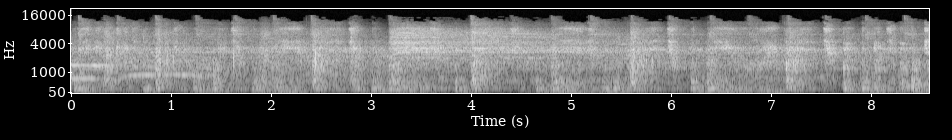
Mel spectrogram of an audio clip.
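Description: Live band music with beatboxing into a handheld microphone, the beatboxer's mouth percussion keeping a steady beat over guitar, bass and drums.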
